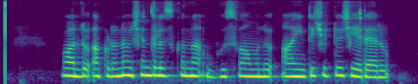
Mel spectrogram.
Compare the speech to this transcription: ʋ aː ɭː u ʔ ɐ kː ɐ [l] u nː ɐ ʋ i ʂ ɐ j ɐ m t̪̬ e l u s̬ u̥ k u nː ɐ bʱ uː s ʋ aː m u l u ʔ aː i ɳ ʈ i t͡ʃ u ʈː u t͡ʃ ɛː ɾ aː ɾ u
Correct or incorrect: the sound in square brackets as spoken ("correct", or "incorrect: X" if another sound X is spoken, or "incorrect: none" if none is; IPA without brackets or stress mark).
incorrect: ɽ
